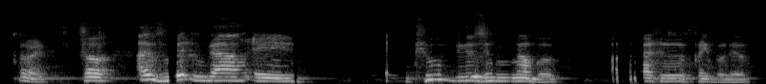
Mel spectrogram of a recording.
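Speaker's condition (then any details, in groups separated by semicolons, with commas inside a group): Cerebral palsy; from birth; speech impediment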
